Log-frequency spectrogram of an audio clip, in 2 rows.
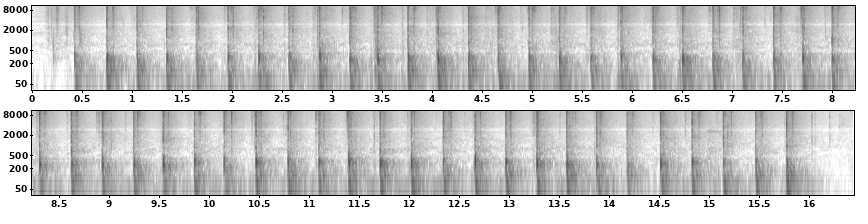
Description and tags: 01-29 Footsteps, Wood, Barefoot, Running 1
Running barefoot on a wood floor
running, barefoot, wood, footsteps, hardwood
